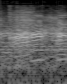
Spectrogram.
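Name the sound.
duck quacking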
